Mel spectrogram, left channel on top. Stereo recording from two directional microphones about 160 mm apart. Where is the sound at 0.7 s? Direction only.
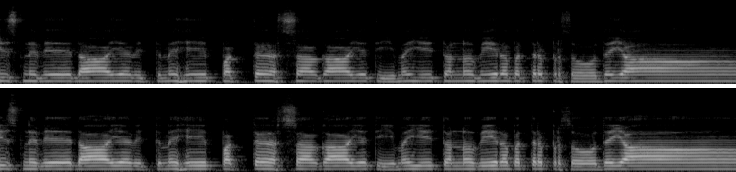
45° right (ahead or behind).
